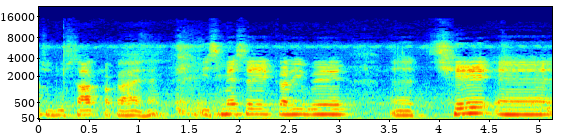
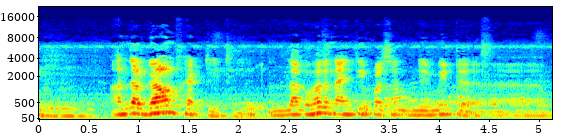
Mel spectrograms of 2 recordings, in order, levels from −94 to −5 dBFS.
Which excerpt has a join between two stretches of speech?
second; 1 cut; at 2.3 s

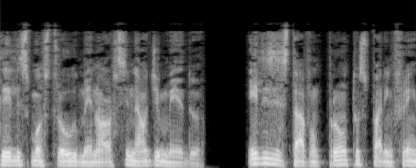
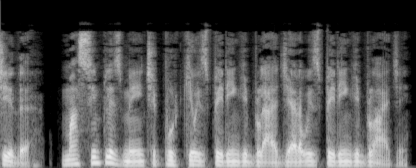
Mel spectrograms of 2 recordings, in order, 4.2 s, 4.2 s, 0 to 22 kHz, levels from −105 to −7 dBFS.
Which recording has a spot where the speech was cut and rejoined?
second; 1 cut; at 1.6 s

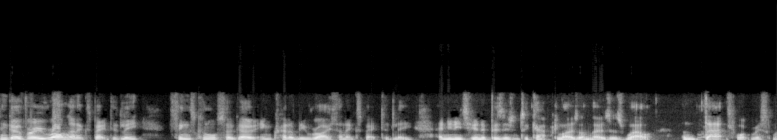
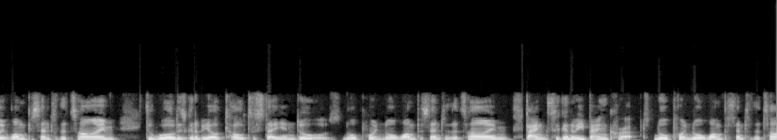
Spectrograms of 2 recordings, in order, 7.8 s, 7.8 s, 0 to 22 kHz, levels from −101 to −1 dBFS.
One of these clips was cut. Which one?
second; 2 cuts; at 1.3 s, 5.1 s

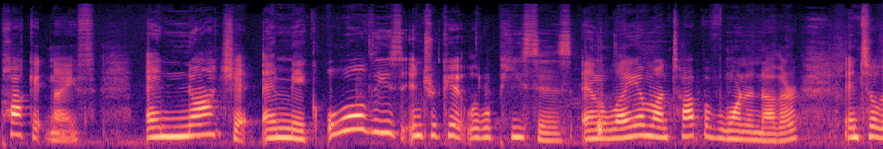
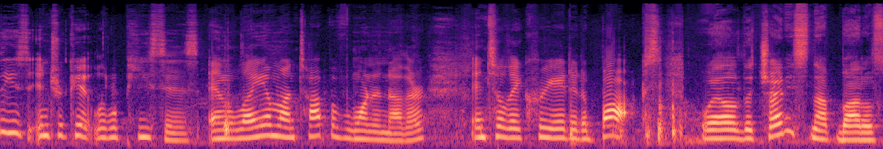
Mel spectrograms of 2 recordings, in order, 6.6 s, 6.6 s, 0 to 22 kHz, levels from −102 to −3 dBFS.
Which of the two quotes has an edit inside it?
second; 1 cut; at 5.1 s

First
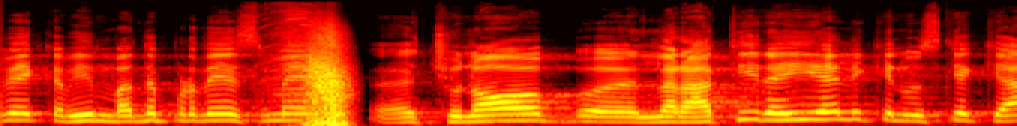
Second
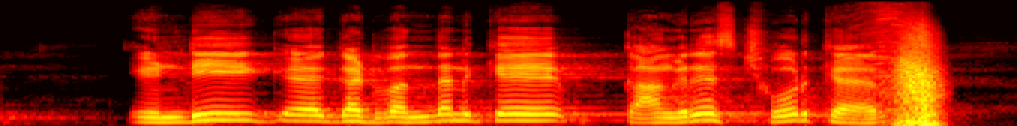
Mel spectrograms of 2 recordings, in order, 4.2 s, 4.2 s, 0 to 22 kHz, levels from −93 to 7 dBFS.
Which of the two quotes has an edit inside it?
first; 1 cut; at 1.5 s

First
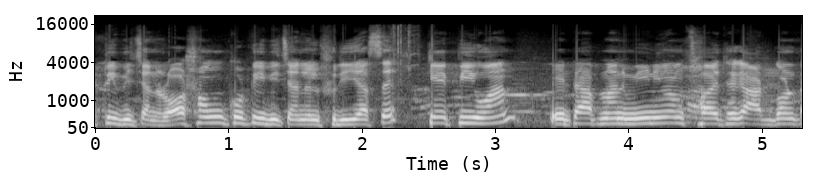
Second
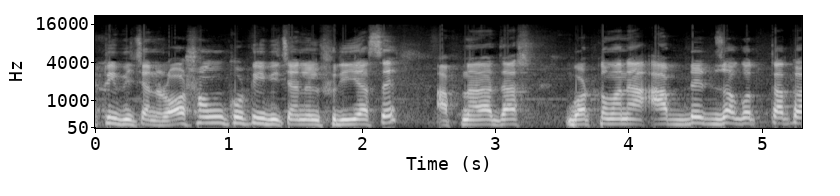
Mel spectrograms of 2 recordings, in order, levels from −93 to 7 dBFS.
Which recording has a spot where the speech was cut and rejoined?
first; 1 cut; at 2.4 s

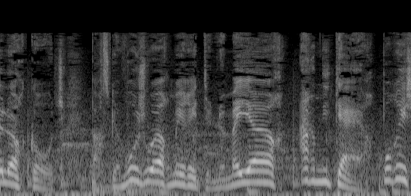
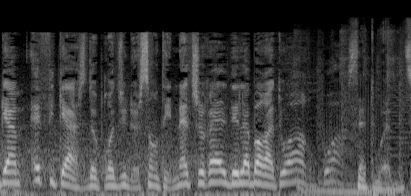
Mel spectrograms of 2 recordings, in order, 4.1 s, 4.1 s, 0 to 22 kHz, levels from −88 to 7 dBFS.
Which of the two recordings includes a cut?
second; 1 cut; at 3.1 s

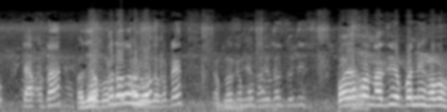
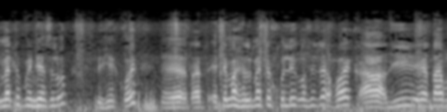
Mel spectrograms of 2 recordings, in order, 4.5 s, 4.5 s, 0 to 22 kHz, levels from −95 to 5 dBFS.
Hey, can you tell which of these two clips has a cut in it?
first; 2 cuts; at 1.5 s, 3.4 s

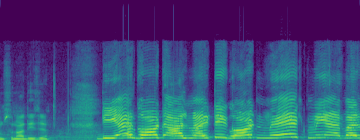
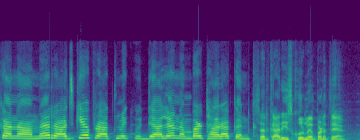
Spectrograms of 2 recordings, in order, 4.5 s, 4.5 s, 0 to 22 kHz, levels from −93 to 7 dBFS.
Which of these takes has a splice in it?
second; 1 cut; at 3.2 s

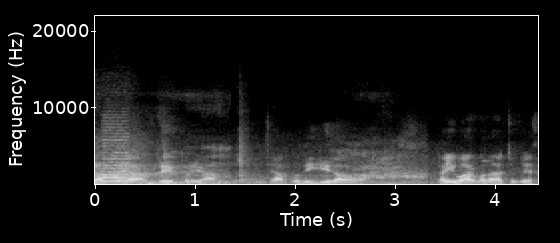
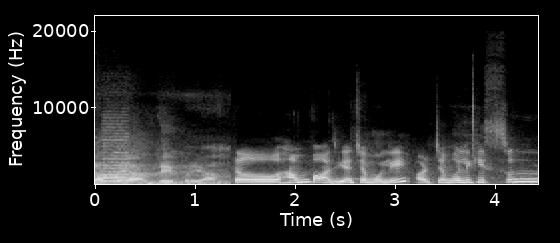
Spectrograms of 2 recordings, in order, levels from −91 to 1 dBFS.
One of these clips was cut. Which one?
second; 1 cut; at 1.3 s

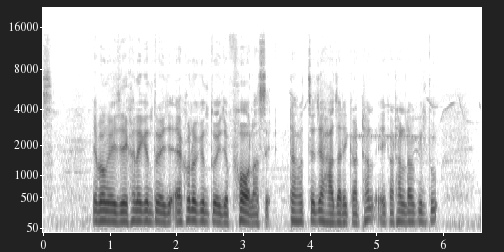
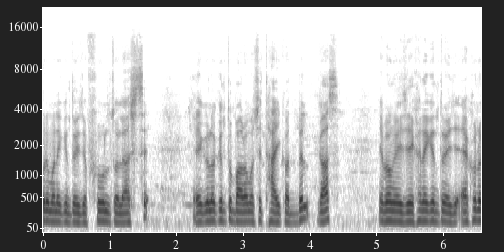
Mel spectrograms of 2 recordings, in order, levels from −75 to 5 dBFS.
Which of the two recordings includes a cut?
first; 1 cut; at 3.7 s

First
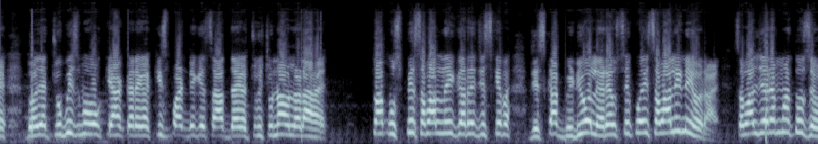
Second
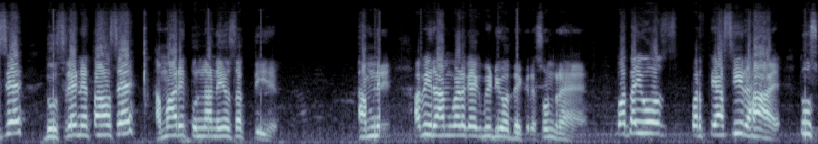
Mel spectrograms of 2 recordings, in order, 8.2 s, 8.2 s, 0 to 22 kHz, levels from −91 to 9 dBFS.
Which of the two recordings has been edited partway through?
second; 1 cut; at 3.8 s

